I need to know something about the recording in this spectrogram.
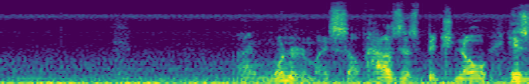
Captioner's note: scoffs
